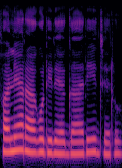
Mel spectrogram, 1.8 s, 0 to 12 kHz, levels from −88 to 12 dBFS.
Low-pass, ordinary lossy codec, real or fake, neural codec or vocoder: 10.8 kHz; none; real; none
